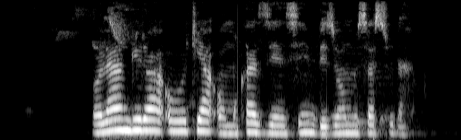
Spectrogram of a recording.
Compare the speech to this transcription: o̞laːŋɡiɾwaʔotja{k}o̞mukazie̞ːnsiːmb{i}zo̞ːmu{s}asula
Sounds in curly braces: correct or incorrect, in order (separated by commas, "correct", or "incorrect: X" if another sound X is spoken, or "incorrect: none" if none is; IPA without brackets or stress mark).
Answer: incorrect: ʔ, correct, correct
